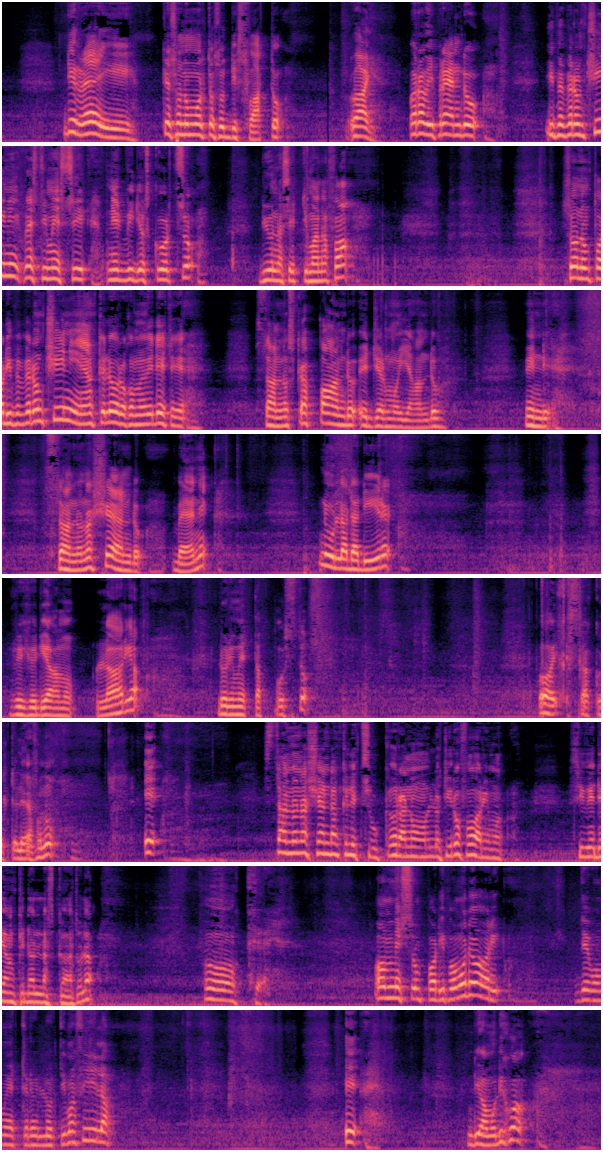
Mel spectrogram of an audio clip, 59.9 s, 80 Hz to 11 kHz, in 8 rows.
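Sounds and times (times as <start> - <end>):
faint low hum: 0.0 - 59.9.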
